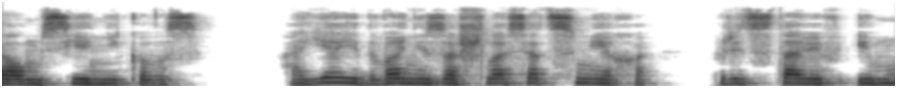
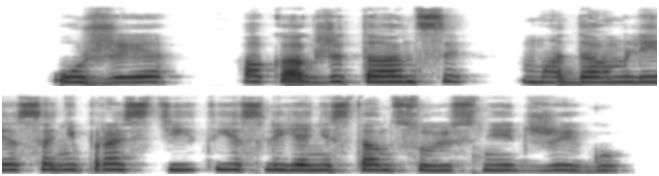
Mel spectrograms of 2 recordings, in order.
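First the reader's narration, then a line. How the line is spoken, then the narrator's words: Moaning, plaintive. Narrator (Russian): тут же простонал Имон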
